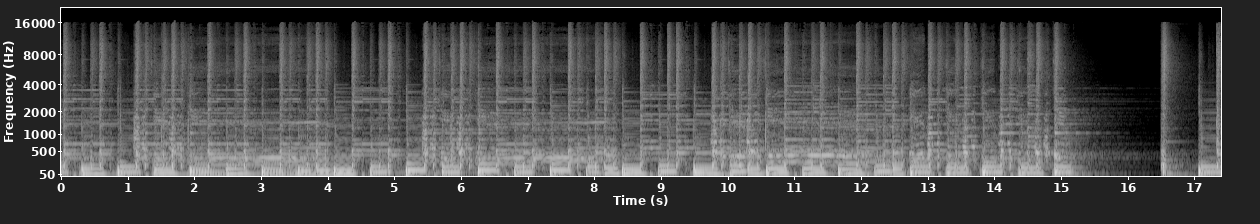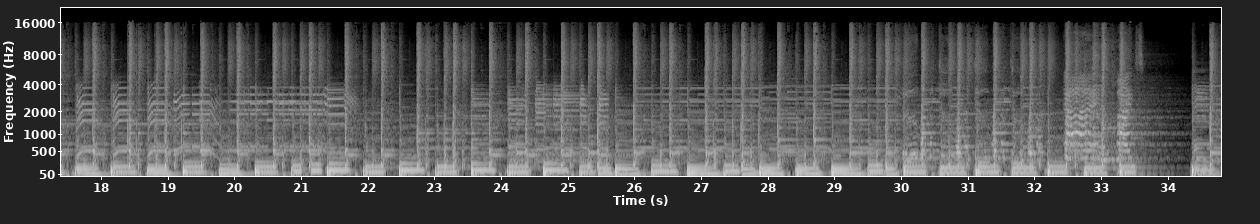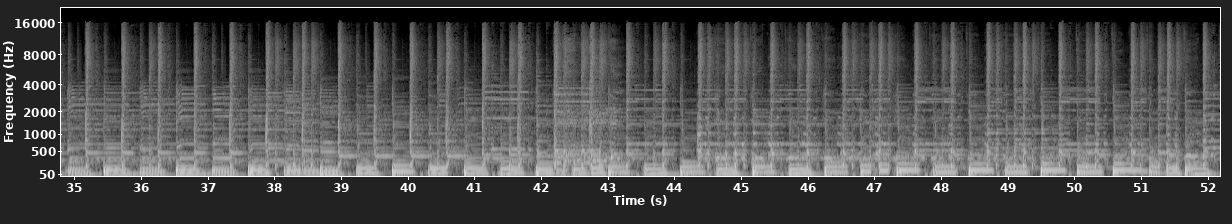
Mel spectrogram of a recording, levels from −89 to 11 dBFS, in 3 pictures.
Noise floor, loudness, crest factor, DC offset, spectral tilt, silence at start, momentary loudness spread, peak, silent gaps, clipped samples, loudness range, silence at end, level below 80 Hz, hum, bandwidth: -60 dBFS; -19 LUFS; 16 dB; under 0.1%; -5 dB/octave; 0 s; 4 LU; 0 dBFS; none; under 0.1%; 2 LU; 0 s; -24 dBFS; none; 16.5 kHz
